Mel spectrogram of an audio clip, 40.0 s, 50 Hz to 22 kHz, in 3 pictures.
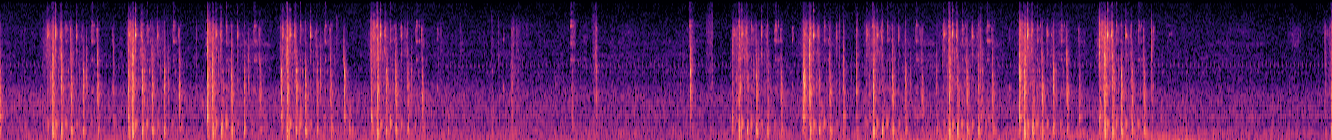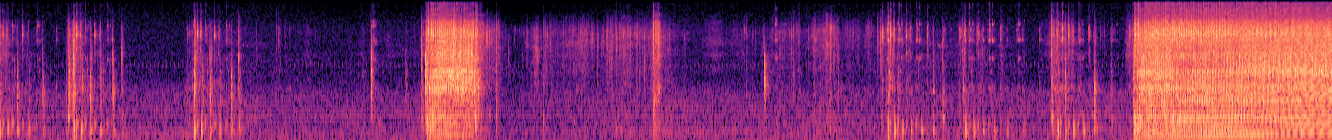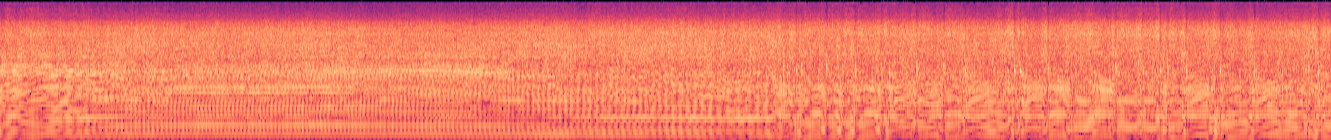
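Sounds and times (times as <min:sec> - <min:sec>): model engine clicks and knocks: 0:00.0 - 0:06.2, 0:06.8 - 0:12.0, 0:13.2 - 0:16.4, 0:17.0 - 0:18.8, 0:20.8 - 0:27.0, 0:27.7 - 0:39.9
model engine running at high speed: 0:24.7 - 0:39.9.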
